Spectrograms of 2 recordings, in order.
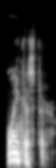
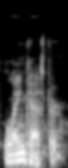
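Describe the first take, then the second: First: It is said the Pennsylvania way, syllables running together. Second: It is said the California way, syllables kept distinct. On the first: "especially in that area, it is pronounced Lancaster" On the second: "in California ... it's pronounced Lancaster"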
